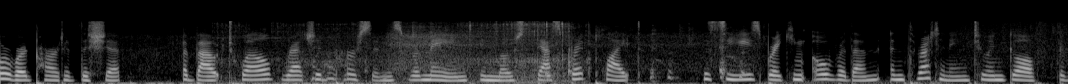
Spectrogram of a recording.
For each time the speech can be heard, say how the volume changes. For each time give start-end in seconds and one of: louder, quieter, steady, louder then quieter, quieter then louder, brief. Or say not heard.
0.0-10.6 steady.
